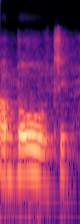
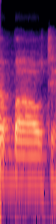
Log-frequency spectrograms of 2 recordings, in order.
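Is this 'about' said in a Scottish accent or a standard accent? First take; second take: Scottish; standard. First: It is said in a Scottish accent. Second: It is said in a standard accent. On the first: "os escoceses falam about" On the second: "em vez de about"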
